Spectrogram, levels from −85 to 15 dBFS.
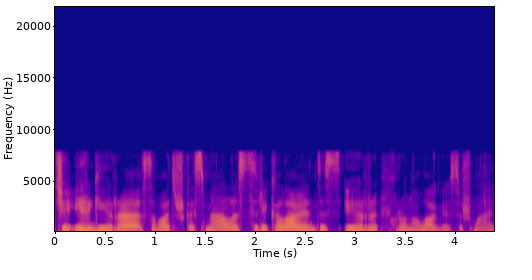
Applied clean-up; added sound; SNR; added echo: none; none; none; none.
